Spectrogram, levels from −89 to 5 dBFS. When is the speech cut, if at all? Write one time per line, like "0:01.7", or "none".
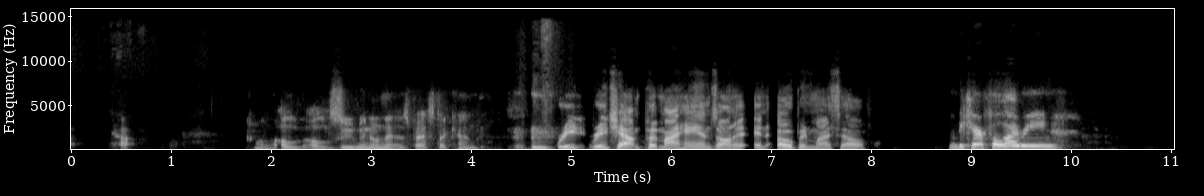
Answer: none

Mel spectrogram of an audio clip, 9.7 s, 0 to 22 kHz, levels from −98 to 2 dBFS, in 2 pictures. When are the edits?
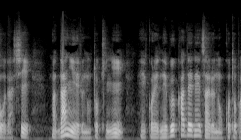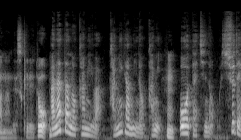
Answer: none

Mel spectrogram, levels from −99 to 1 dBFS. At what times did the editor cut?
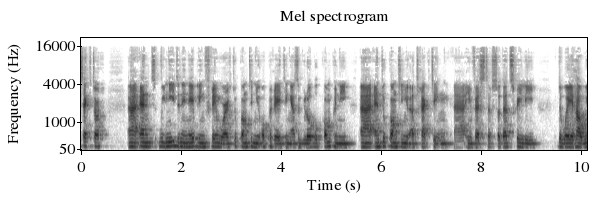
0:01.7
0:05.5

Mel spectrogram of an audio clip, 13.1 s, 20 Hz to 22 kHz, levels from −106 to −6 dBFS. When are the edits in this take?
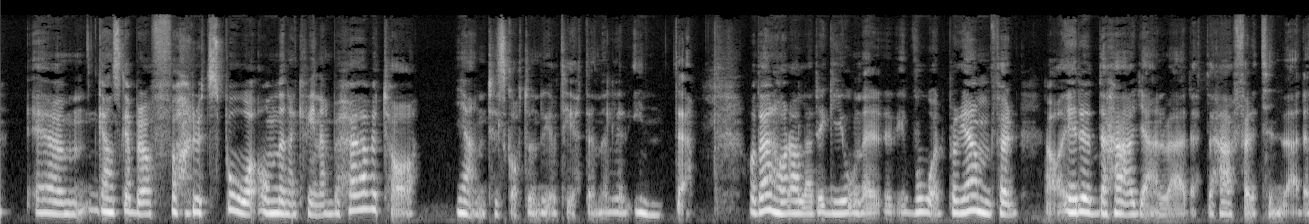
none

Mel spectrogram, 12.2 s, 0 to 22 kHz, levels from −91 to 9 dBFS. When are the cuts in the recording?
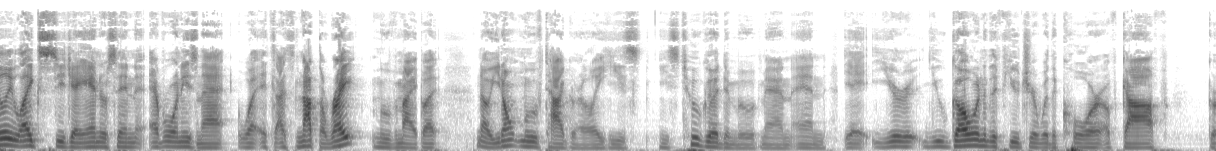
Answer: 0:02.0
0:04.2
0:08.4

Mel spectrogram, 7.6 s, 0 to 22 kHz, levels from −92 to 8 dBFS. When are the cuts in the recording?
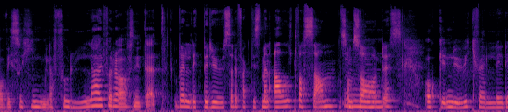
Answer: none

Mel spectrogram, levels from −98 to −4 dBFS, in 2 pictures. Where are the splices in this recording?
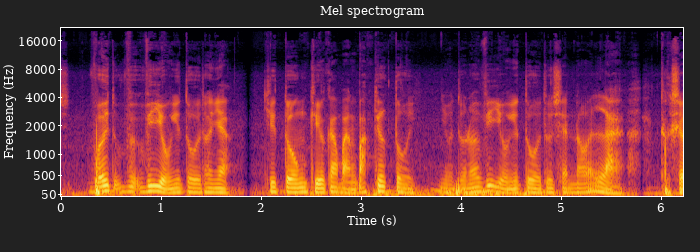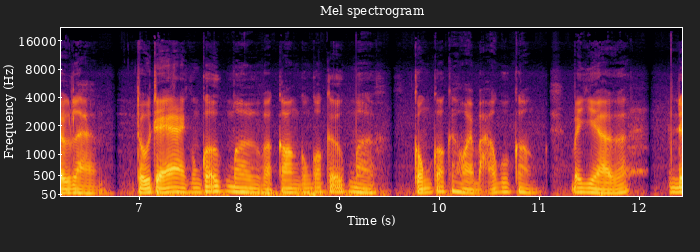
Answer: none

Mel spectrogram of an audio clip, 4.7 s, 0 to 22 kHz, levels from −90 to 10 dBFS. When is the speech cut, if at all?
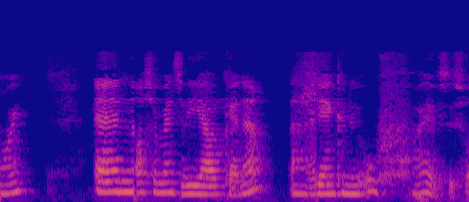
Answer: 0:01.3
0:01.8
0:02.8
0:03.2

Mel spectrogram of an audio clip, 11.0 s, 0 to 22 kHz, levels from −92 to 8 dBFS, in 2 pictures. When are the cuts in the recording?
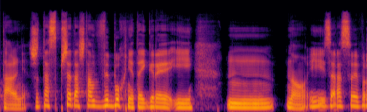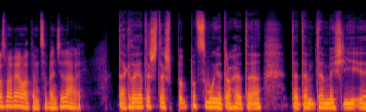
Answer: none

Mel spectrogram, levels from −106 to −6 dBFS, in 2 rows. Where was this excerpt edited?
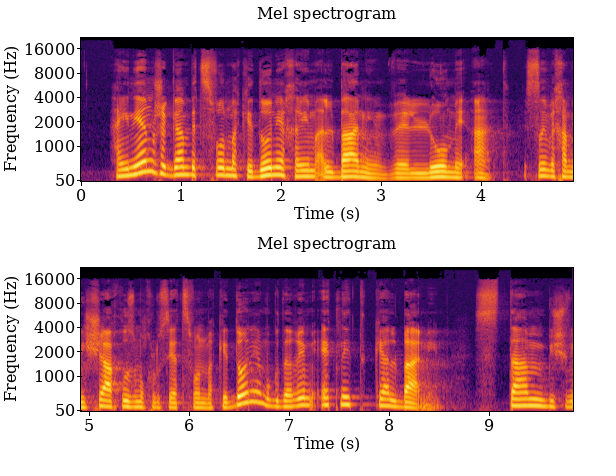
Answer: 0:04.4
0:08.8

